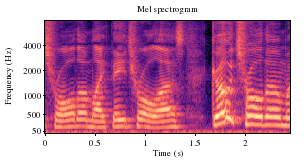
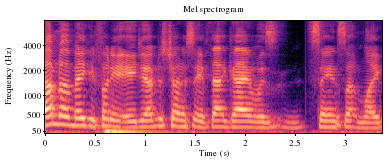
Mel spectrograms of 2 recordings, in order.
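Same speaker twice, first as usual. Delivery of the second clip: ordinary talk, nothing marked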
